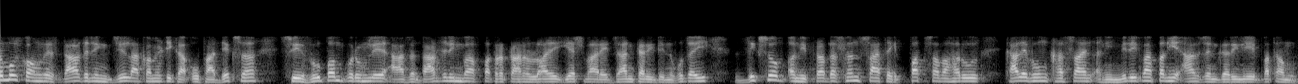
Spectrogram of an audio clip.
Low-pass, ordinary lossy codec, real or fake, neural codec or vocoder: 3.6 kHz; Opus, 32 kbps; fake; codec, 16 kHz, 0.8 kbps, ZipCodec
